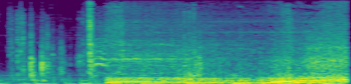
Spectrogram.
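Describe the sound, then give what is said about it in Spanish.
A car engine starts after a few sharp clicks and knocks, then settles into a steady, loud low rumble that swells slightly toward the end. “Ray, nervioso, arranca su coche”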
